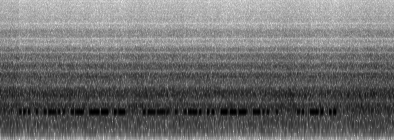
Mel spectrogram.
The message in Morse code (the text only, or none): SELAMA PERIODE INI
